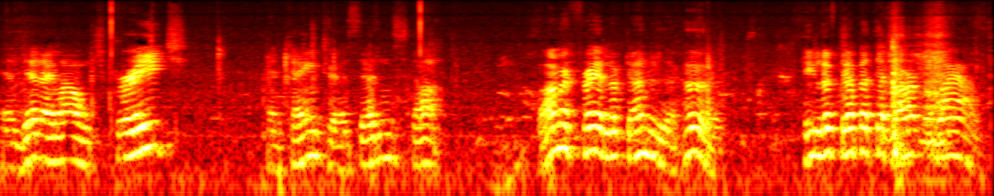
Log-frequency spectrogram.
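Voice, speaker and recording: An older man with a folksy grandfatherly manner, reading a children's storybook aloud and pausing to explain the pictures to children. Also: fairly high pitch. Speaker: grandfather reading to a first grade class, farmer. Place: echoey indoor classroom. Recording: roomy, distant microphone, noisy background.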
